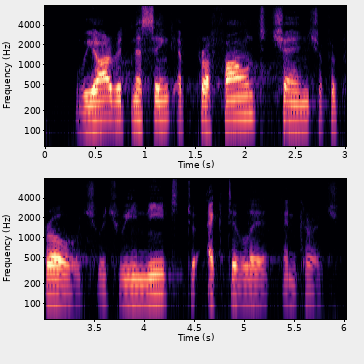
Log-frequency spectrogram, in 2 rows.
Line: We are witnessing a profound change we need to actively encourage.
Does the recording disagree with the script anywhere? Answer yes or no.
yes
